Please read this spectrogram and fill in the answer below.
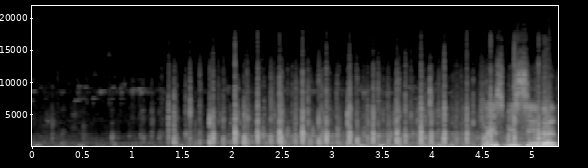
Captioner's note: applause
